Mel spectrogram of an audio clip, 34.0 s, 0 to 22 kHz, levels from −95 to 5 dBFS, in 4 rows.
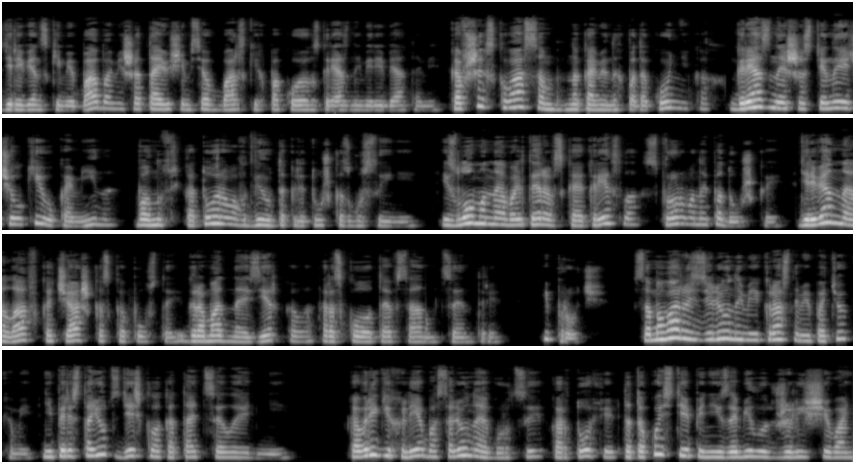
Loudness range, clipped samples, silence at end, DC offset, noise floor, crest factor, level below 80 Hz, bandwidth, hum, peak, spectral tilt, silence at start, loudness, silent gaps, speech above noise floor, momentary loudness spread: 5 LU; under 0.1%; 0 s; under 0.1%; under -90 dBFS; 20 dB; -82 dBFS; 12.5 kHz; none; -6 dBFS; -5 dB/octave; 0 s; -26 LUFS; 23.22-23.26 s; over 64 dB; 15 LU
